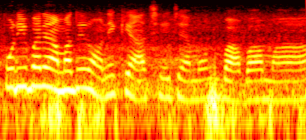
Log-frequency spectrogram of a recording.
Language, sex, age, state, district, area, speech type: Bengali, female, 45-60, West Bengal, Kolkata, urban, spontaneous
